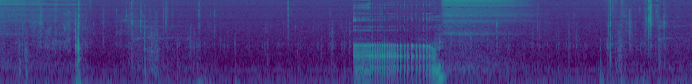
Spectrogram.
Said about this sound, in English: Pardon me. This is like belching there.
